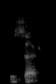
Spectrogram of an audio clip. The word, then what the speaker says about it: Hussar: How's it pronounced? Hussar or Hussar? Hussar.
